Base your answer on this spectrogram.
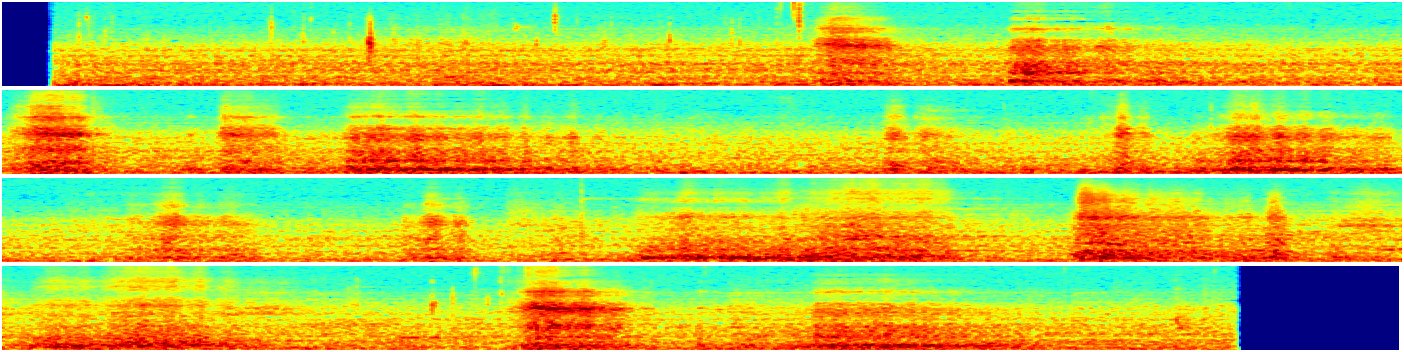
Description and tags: Woman breathing recorded on set.
breathing, female, girl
